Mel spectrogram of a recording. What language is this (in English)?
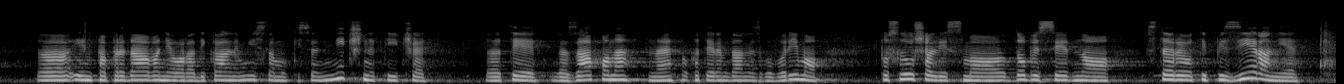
Slovenian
